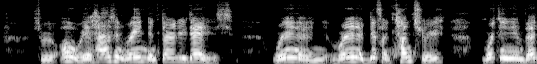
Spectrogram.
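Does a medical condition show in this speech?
Yes: head and neck cancer surgery; large tumor removed from side of neck.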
